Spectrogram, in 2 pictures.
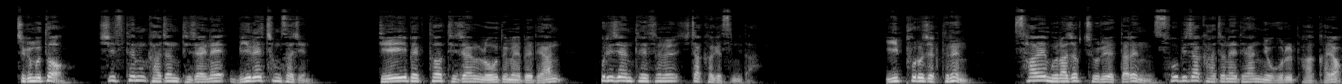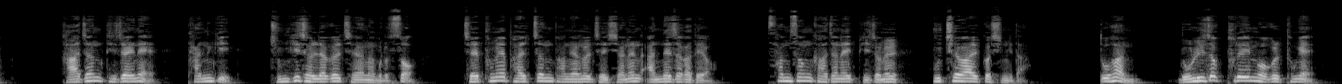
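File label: Korean male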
